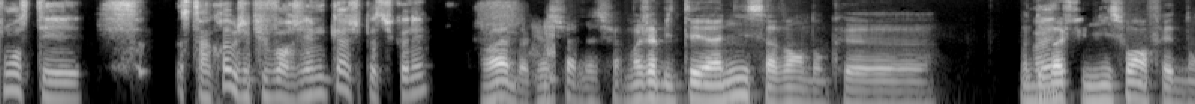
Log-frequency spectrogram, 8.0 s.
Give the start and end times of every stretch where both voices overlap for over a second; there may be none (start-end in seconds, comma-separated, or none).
none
